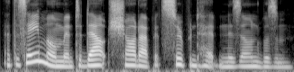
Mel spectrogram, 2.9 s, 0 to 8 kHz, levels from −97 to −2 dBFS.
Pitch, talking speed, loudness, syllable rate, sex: 185 Hz, 305 wpm, -19 LUFS, 6.3 syllables/s, female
